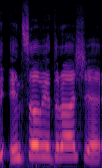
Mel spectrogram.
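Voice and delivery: broken English like a Soviet comrade; Russian accent. Pretend.

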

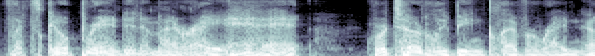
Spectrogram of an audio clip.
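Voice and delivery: low, soft smug mock; smug snickering voice. Mocking a smug guy whispering to his buddy, low and smug. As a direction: snicker it like you're clever.

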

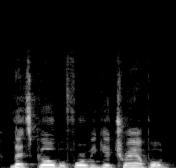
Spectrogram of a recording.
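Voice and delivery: high, loud, alarmed urging; urgent cry. A narrator's reading. Jack urging Annie away from the herd, urgent cry. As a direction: cry out to flee. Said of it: "he cried".

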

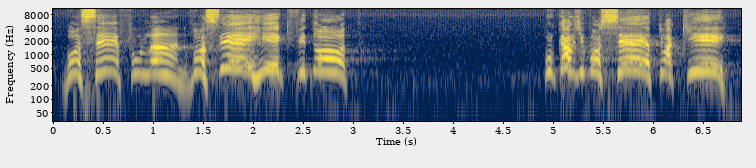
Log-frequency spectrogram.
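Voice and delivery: high, loud accusing cry from afar; accusing shout. Acted. Damned soul yelling blame at the believer from hell, anguished shout. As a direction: hurl the blame across the gulf.

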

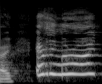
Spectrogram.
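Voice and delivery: very high, loud, chirpy check-in; intrusive over-nice waiter. Retold or imitated. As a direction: pop over and chirp it at the diners. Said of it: "at Grill, they do that".

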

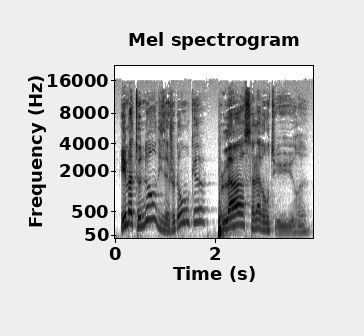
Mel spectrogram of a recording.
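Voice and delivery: loud, slow showman build-up; grand announcement. Acted.

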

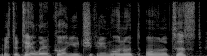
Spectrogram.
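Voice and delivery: high, put-on voice of the school official; principal's voice. Mimicking the official who caught him cheating, in a high put-on voice. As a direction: imitate the stern principal reading the charge. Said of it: "And his voice".

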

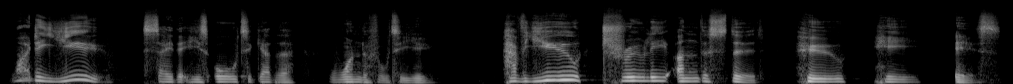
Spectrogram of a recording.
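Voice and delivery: slow questions, "you" lifted and drawn out; pointed stress on YOU. Real, not acted. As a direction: lean on each "you", pause, then let the rest drop. Preacher challenges congregation with repeated emphasis.

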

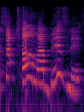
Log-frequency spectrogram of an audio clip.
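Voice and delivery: high, loud retold order; hammed-up telling-off; mock scolding. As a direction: snap it at grandma. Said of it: "I was like".

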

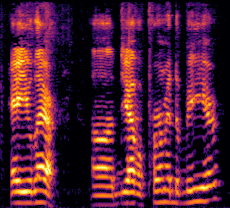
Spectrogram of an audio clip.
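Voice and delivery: loud Southern landowner challenge; Kentucky accent. Acted. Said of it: "a guy in Kentucky".

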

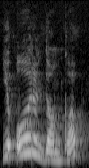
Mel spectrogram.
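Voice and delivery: high, loud cry dropping on the insult; urgent shout, falling away; calling out. Acted. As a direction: call out an impatient reminder. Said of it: "riep Langaneki".

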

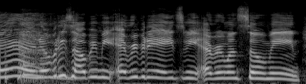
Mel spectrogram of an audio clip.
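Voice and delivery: high, whining self-pity; whiny voice. Retold or imitated. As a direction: whine like a sulky beginner. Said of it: "Like that whiny voice".

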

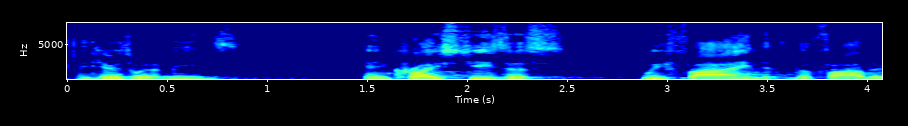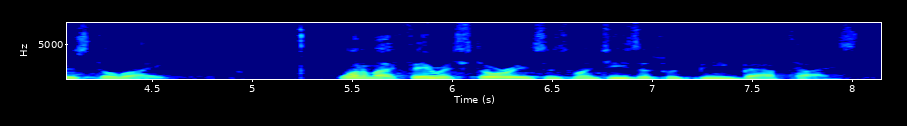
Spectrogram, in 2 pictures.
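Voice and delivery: ordinary talk

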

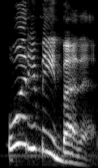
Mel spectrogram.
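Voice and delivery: high-pitched, incredulous question; mock puzzled challenge. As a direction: act taken aback and ask for an explanation. Acts out questioning a pastor's remark.

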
